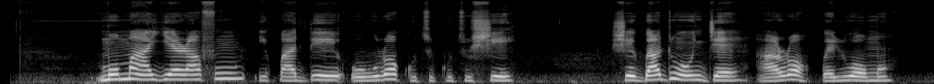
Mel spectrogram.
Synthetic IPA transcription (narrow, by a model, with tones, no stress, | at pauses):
mo˧mãː˦˧jɛ˧ɾa˧fũ˦i˦˨k͡pa˨de˧˦o˨wu˨˦ɾɔ˦˨ku˨tu˨ku˨tu˨ʃe˧ | ʃe˧ɡ͡ba˨˦dũ˦˨o˧˦˧n̩˦d͡ʒɛ˧a˨˦ɾɔ˦˨k͡pɛ˨lu˨˦ɔ˧mɔ̃˧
